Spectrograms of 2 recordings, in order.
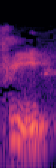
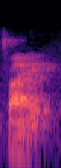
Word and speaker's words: trie: word the thing was coined to resemble the word retrieval and so it's supposed to be pronounced tree but of course that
